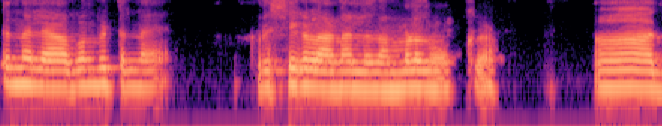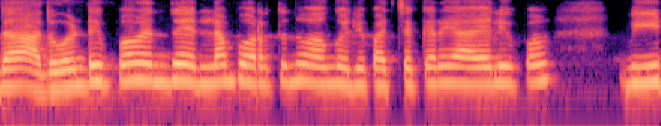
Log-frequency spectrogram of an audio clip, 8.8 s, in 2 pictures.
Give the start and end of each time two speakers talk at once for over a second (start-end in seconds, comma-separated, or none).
none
